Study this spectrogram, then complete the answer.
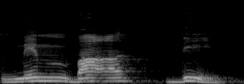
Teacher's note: when min, noon and ba come together, the noon loses its sound and it turns into a meme.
